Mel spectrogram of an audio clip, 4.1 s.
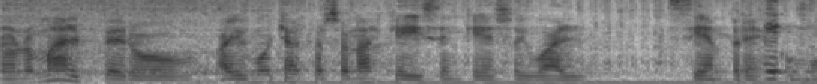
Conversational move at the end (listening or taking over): taking over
